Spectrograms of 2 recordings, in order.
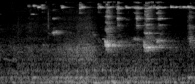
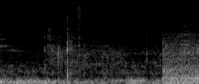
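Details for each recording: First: Amana clothes dryer, drum turned slowly by hand: irregular high chirpy squeaks and a drum that is hard to turn; rollers or bearings are suspected of failing or seizing, possibly the tensioner pulley, not confirmed. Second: Amana gas clothes dryer, after oiling the squeaking idler pulley, belt on, run briefly with gas off: drum turns with steady, even low rumble and light hum, no squeak or chirp; normal drum rotation.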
